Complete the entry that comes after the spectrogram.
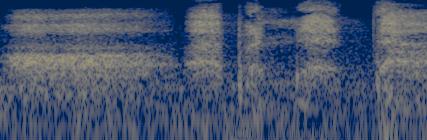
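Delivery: weak, voiceless gasp; imitated helpless patient. Sick man greeting the pastor from hospital, feeble whispered gasp. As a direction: breathe it out with no strength left. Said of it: "bapaknya nggak berdaya".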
